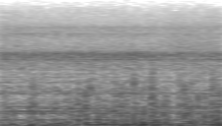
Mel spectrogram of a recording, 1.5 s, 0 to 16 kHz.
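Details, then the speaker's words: Daihatsu Gran Max overheating badly, coolant boiling every 2 km; blown cylinder head gasket pushing compression into coolant, water not circulating, upper radiator hose cold: radiator fan roars constantly over steady idle and never cycles off. "ternyata kipas ini terus menyala teman-teman menyala terus dan tidak mau mati nah ini kipas terus menyala"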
